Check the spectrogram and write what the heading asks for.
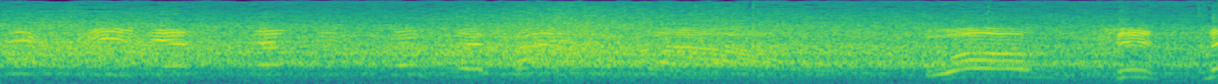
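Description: Stadium crowd cheering a goal, the roar swelling to a peak midway and easing off, with a man's voice over it near the end.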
